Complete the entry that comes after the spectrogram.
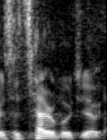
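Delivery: ordinary delivery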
